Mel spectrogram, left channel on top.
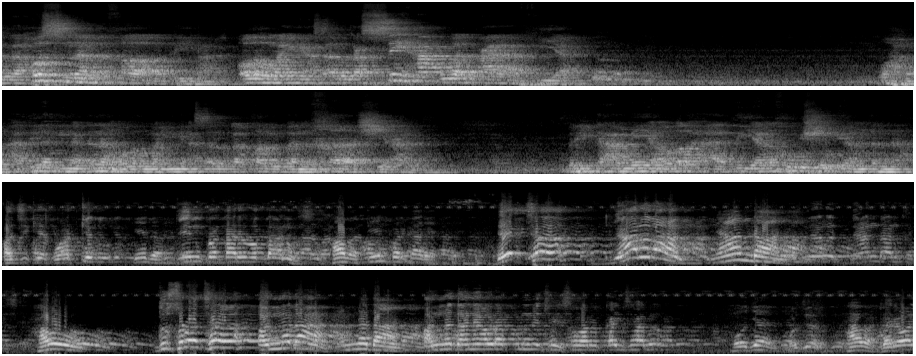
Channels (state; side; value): different; both; correlation 0.00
